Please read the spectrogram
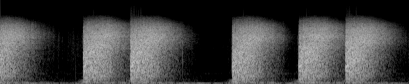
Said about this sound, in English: Six shots from a Colt 44.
